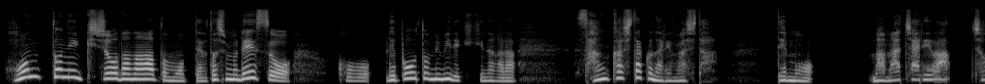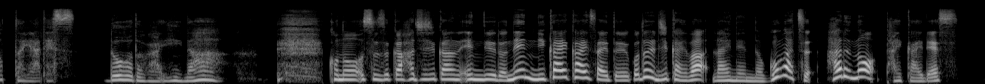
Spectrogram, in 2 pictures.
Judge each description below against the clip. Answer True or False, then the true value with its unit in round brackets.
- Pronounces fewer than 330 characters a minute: True (295 characters per minute)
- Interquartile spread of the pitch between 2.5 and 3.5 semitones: False (5.9 semitones)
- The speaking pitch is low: False (220 Hz)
